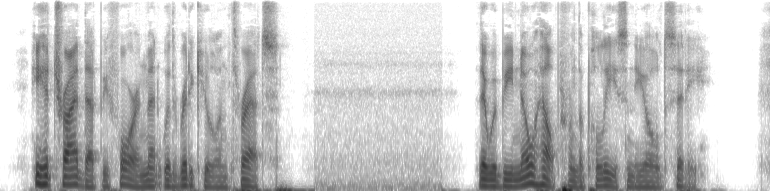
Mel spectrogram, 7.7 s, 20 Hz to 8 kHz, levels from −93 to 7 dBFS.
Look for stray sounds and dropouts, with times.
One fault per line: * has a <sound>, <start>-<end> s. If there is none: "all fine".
all fine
